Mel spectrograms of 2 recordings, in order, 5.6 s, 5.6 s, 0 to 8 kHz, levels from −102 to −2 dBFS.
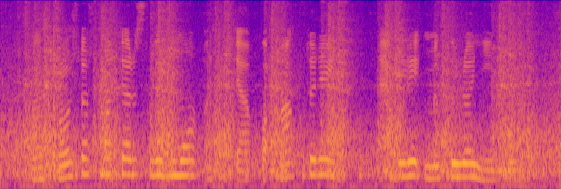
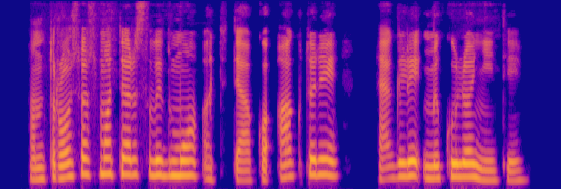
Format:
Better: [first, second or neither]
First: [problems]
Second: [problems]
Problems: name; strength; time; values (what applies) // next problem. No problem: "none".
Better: second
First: background sound (Train); 2 dB below the speech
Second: none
